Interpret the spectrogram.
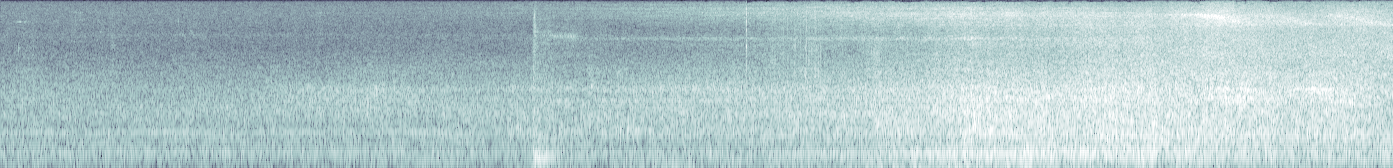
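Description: Northern multiple-unit train approaching and passing close: a low, steady hum for the first few seconds, then the rumble of the train on the track swelling from about six seconds in to its loudest as it goes by. A single sharp knock about four seconds in.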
